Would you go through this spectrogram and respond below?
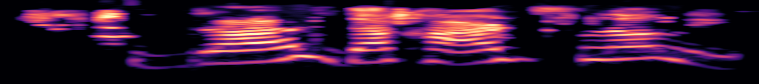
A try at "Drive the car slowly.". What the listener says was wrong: Yes. Drive the car slowly.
